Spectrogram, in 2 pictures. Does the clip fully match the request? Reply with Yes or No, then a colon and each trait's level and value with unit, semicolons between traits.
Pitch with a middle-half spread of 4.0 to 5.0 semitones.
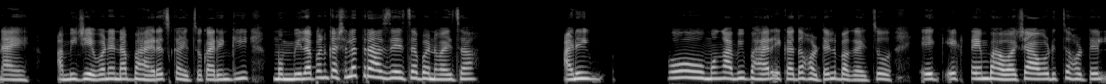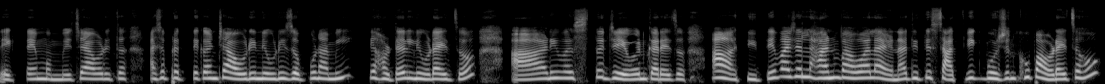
No: average, 3.1 semitones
